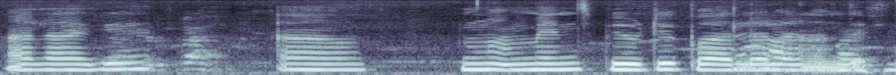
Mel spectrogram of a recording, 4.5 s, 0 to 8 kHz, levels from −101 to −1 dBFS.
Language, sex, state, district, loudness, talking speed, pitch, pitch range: Telugu, female, Andhra Pradesh, Sri Satya Sai, -13 LUFS, 95 wpm, 225 Hz, 220-235 Hz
